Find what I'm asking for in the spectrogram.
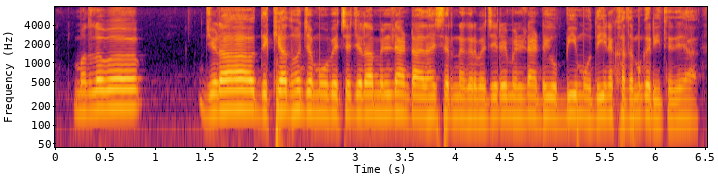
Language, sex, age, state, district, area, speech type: Dogri, male, 18-30, Jammu and Kashmir, Samba, rural, spontaneous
